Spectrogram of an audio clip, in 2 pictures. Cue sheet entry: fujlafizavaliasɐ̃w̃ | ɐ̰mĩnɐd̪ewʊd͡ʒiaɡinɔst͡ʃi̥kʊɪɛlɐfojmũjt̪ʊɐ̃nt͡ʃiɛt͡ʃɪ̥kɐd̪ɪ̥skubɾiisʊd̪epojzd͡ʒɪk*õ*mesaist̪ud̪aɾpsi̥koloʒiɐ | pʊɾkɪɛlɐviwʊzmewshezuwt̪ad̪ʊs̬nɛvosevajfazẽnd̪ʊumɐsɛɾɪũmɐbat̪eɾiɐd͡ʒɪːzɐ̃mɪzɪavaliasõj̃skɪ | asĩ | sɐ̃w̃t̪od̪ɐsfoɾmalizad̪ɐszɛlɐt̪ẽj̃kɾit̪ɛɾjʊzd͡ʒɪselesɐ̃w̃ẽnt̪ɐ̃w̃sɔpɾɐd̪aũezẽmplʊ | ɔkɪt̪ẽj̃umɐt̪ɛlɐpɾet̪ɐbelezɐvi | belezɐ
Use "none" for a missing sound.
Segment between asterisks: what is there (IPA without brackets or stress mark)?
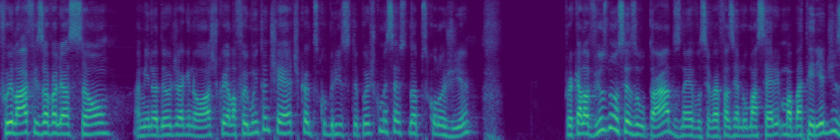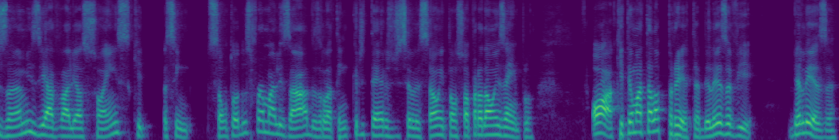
o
